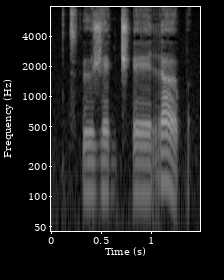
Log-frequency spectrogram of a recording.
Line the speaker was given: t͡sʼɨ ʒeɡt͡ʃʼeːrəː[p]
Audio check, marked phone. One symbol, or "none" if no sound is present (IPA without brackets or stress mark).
p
